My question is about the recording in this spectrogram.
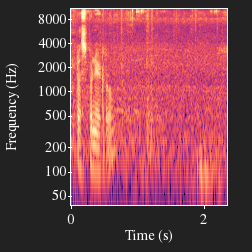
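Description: A man speaking briefly, then a low steady background hiss with a few faint light metallic clicks.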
